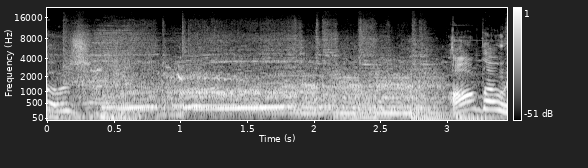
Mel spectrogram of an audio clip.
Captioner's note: ATV whirring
